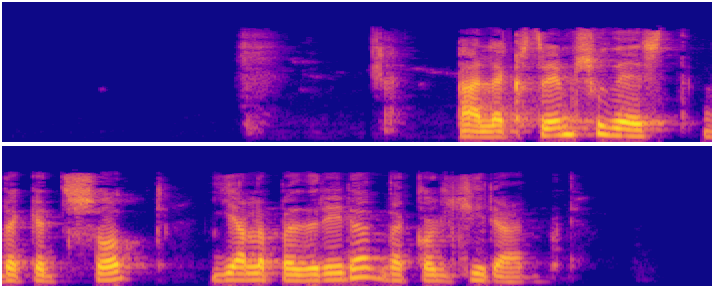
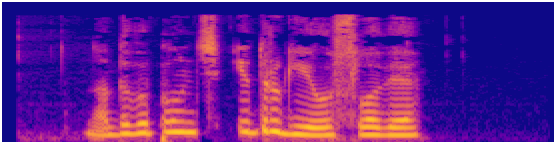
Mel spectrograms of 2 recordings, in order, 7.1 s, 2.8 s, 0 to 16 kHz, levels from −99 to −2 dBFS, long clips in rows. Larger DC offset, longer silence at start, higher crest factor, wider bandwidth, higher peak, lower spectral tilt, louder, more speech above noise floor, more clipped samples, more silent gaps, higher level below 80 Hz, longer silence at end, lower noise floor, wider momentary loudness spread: neither; first, 1.85 s vs 0.4 s; about the same, 18 dB vs 14 dB; second, 8 kHz vs 11.5 kHz; first, -2 dBFS vs -6 dBFS; about the same, -5 dB/octave vs -5.5 dB/octave; first, -17 LUFS vs -20 LUFS; first, over 74 dB vs 59 dB; neither; neither; second, -62 dBFS vs -48 dBFS; first, 0.95 s vs 0.7 s; first, under -90 dBFS vs -77 dBFS; about the same, 9 LU vs 9 LU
